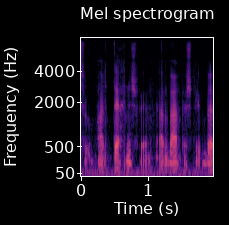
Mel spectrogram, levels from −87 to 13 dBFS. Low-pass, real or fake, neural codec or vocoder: 7.2 kHz; fake; autoencoder, 22.05 kHz, a latent of 192 numbers a frame, VITS, trained on many speakers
